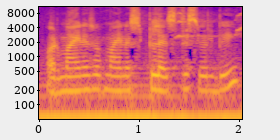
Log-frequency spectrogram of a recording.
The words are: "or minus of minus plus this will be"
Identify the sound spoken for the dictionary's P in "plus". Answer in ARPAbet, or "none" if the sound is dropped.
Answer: P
